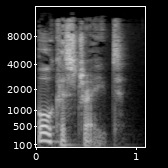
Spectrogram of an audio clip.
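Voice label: "orchestrate", English, British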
